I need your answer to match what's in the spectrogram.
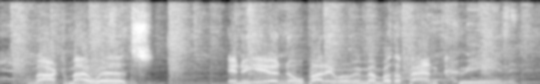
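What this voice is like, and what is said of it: Poor put-on Scottish accent. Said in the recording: “That's my Mike Myers terrible Scottish impression.”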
